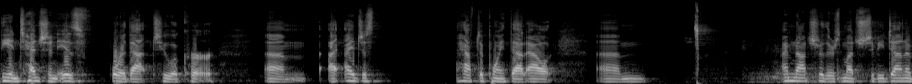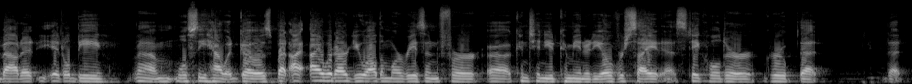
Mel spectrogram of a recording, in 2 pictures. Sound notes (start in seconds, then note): 6.9 clicks tongue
